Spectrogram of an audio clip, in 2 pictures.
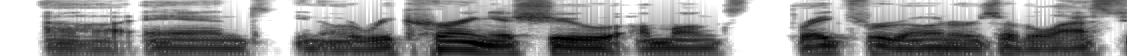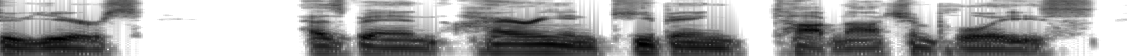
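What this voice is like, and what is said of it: Damaged, strained voice. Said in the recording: “I apologize for my voice. Recently suffered a traumatic blow to my trachea”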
